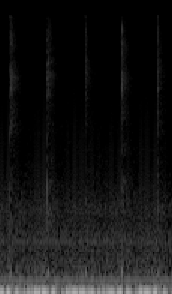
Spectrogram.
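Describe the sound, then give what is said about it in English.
Five crisp slaps of skin against skin, a penis slapped against buttocks, evenly spaced about half a second apart, each a short sharp smack over a steady low background hum, with no voices. “Slapping my cock against your ass.”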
